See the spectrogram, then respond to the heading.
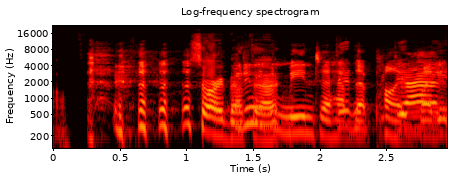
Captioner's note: laughter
